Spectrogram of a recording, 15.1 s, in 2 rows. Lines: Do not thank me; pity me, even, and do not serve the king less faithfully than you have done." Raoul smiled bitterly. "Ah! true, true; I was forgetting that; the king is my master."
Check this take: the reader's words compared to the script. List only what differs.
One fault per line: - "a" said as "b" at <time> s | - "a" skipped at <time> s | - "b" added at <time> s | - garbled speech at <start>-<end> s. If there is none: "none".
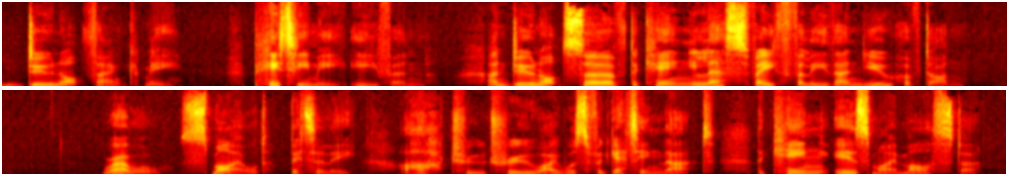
none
